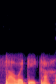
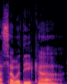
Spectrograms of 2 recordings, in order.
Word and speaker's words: sawadika: Sawadika. – Ah, sawadika. Sawadika. – I could tell you, for a female speaker, it's sawadika.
